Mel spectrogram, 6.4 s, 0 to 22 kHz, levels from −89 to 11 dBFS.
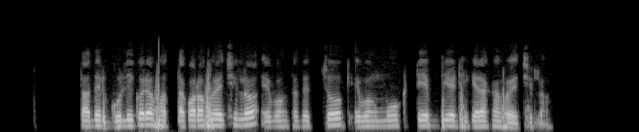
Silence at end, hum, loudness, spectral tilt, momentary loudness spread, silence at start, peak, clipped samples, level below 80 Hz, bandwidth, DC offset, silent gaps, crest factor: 0.9 s; none; -18 LUFS; -10 dB/octave; 10 LU; 0.8 s; -2 dBFS; under 0.1%; -52 dBFS; 6.4 kHz; under 0.1%; 3.15-3.22 s, 4.10-4.17 s; 16 dB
